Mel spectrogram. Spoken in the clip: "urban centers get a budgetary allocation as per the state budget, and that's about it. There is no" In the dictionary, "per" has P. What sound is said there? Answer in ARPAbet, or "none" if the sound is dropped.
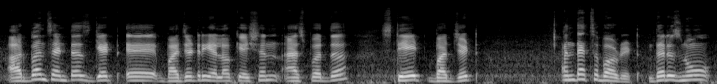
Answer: F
